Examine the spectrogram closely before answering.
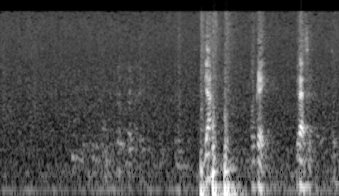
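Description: A middle-aged man speaks into a microphone over loudspeakers.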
